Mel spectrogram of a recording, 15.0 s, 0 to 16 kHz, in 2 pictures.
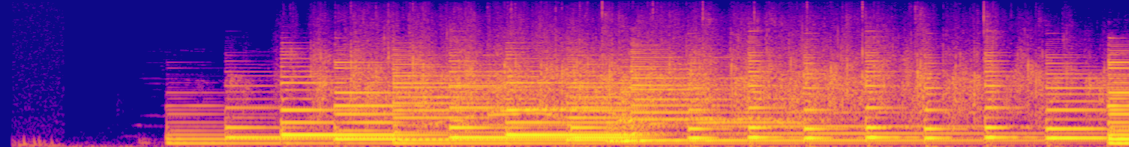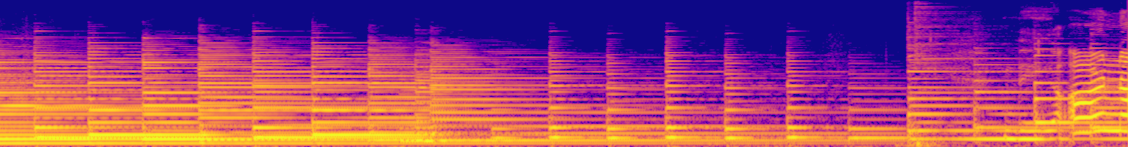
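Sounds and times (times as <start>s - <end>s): keyboard playing: 1.2s - 15.0s.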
